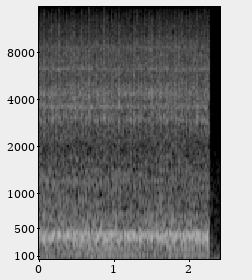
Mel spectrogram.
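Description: Overlocker (serger) running steadily at speed, stitching and trimming the raw edge of a cashmere coat's seam allowance.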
